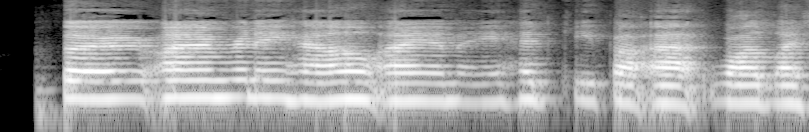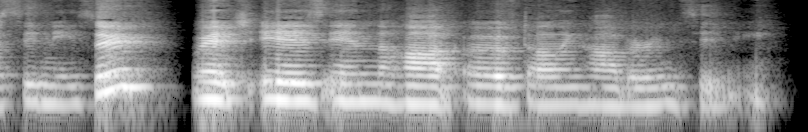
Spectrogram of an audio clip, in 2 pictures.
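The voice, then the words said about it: Australian accent. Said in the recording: “between saying Sydney and the accent, I'm going with Australia? ... Yes, Australia, that's for sure.”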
